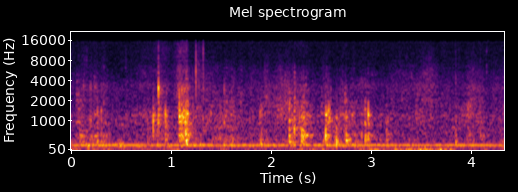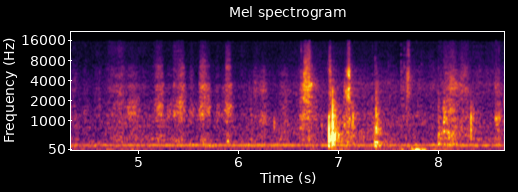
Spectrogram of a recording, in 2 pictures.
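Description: Round bootlaces on a leather work boot being tied by hand: soft rustles and small ticks as the laces are pulled and looped, with a few sharper taps about seven seconds in. A steady low hum runs underneath.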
